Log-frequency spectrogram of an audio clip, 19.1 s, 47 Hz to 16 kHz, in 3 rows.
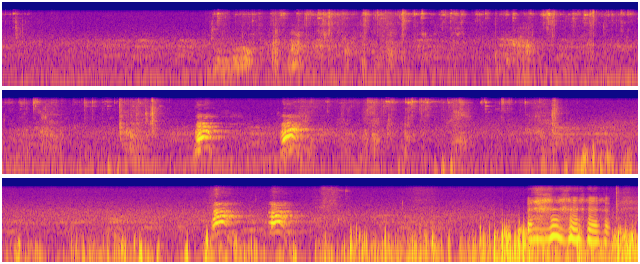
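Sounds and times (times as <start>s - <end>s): dog barking: 1.1s - 2.1s, 8.1s - 9.7s, 11.9s - 13.0s, 13.8s - 15.8s
bushes rustling and crackling: 2.0s - 8.3s, 9.1s - 12.1s.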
